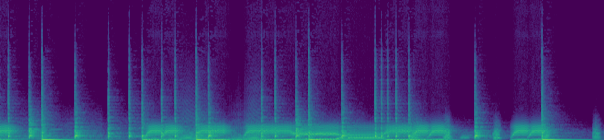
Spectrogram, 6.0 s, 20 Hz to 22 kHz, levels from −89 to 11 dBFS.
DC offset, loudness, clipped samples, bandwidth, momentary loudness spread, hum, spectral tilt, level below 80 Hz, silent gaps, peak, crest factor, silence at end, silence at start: under 0.1%; -23 LUFS; under 0.1%; 13.5 kHz; 9 LU; none; -6.5 dB/octave; -42 dBFS; none; -6 dBFS; 16 dB; 0.05 s; 0 s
